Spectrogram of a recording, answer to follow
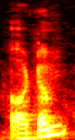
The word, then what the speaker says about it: autumn: dark walk would should n is silent in autumn him p is silent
